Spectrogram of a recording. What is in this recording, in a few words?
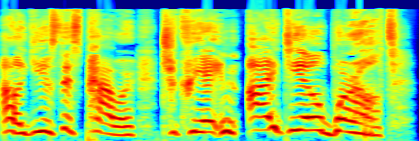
Voice variable chant; anaberu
